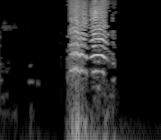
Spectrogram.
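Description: A person's loud, high-pitched wordless yell, about half a second long, starting about a second in.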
